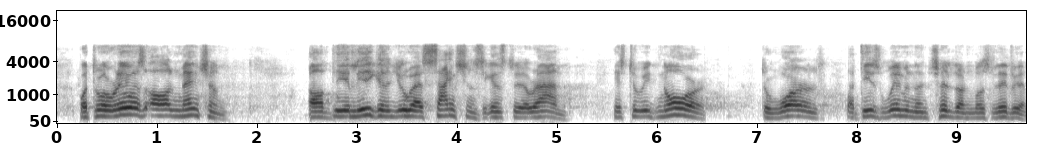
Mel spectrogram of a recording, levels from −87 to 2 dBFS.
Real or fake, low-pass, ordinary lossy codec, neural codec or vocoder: fake; 7.2 kHz; none; codec, 24 kHz, 3 kbps, HILCodec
